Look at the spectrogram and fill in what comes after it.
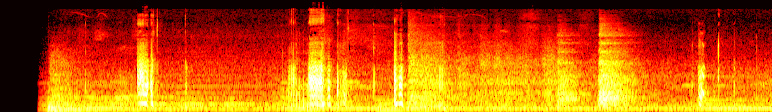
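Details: Six-week-old infant with several abrupt, irregular hiccups, some fussing, and a steady low room hum: hiccups.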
